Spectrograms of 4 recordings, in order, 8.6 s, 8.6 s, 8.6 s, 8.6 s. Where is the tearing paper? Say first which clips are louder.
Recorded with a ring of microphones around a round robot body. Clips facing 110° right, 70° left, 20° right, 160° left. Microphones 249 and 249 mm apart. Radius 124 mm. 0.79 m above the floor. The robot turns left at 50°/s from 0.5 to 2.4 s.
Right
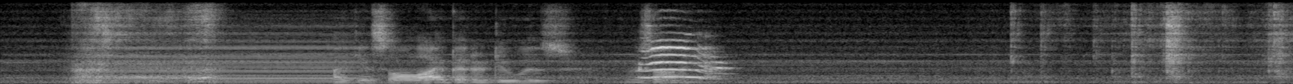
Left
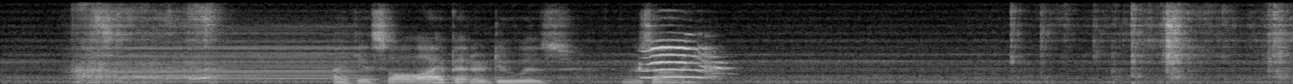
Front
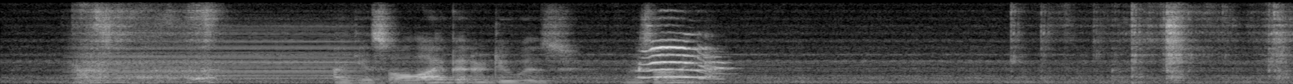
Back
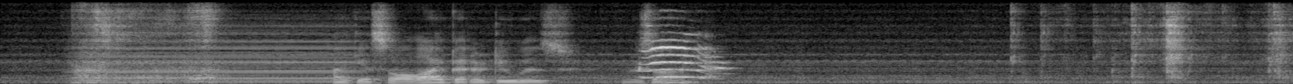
Even, even; 60° left, 4.5 m.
